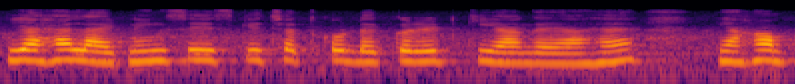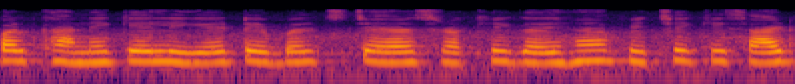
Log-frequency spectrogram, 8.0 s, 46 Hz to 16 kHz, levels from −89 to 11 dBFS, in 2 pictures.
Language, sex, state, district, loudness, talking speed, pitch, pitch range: Hindi, female, Haryana, Rohtak, -18 LUFS, 175 wpm, 230 Hz, 215-245 Hz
